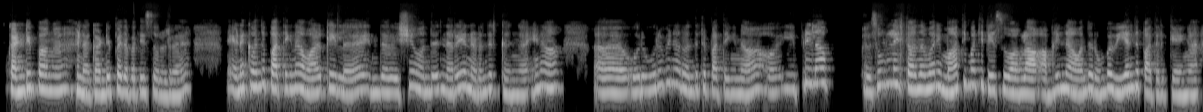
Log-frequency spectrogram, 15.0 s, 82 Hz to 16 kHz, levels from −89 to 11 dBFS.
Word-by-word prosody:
கண்டிப்பாங்க. 235 +1 +5 0.3
நான் 190 0 0
கண்டிப்பா 215 +4 +1
இத 215 - +2
பத்தி 210 +1 -1
சொல்றேன். 185 +3 -1 0.6
எனக்கு 245 +4 +1
வந்து 280 +3 +1
பாத்தீங்கன்னா, 245 +1 +2
வாழ்க்கையில 215 0 0 0.3
இந்த 210 +1 -1 0.2
விஷயம் 255 +7 0
வந்து 220 +1 -1 0.2
நெறைய 230 +6 +1
நடந்திருக்குங்க. 200 -2 -3 0.2
ஏன்னா, 270 +1 0 0.6
அ - - 0 0.4
ஒரு 220 +1 -1
உறவினர் 295 -1 -3
வந்துட்டு 235 +3 -3
பாத்தீங்கன்னா, 200 -2 -2 0.3
"ஒ - - -1 0.3
இப்பிடிலாம் 320 +6 -1 0.4
க் 220 -2 -1
சூழ்நிலைக்கு 310 +1 -1
தகுந்தமாரி 250 +2 +3
மாத்தி 245 +8 +2
மாத்தி 300 -1 -3
பேசுவாங்களா?" 210 -4 +2 0.2
அப்பிடீன்னு 235 +6 +1
நான் 200 -3 +2
வந்து 240 +4 +1
ரொம்ப 215 +6 0
வியந்து 245 +6 +2
பாத்துருக்கேங்க. 190 -2 -2
225 Hz, 140 wpm, -25 LUFS, 205-255 Hz, 0.6 s, கண்டிப்பாங்க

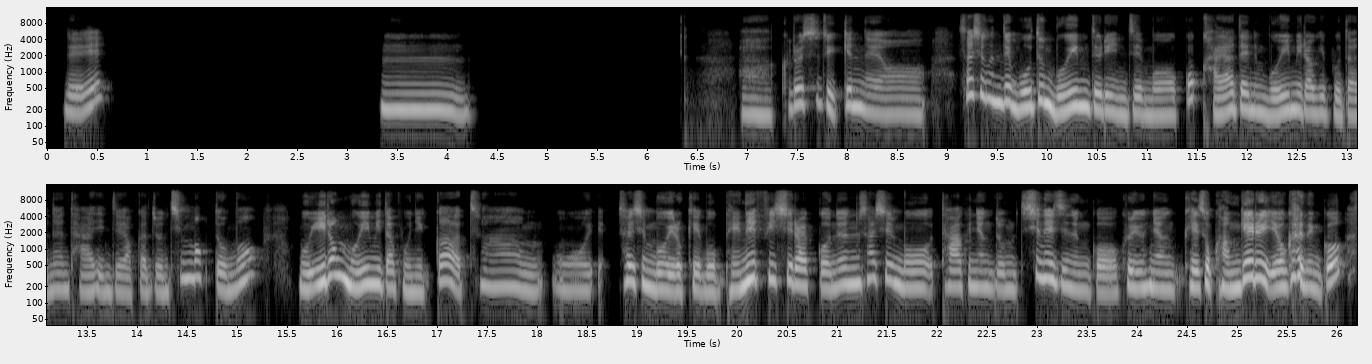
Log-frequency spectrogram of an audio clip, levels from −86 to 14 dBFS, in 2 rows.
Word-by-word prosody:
네. 195 - -4 2.7
음. 205 -4 -2 2.6
아 165 -2 -6
그럴 245 +4 -1
수도 255 -2 -3
있겠네요. 170 -6 -3 0.3
사실 375 -1 0
근데 280 -2 +4
모든 225 +4 +4
모임들이 205 0 +3
인제 170 +1 -4
뭐 160 0 -5
꼭 315 +1 -3
가야 175 +5 -2
되는 195 -3 -1
모임이라기보다는 175 -1 -3
다 165 -2 -8
인제 165 -1 -6
약간 155 +1 -8
좀 160 -1 -6
친목 290 - -2
도모 205 - -3 0.3
뭐 185 -3 0
이런 260 - +5
모임이다 220 -3 +4
보니까 185 +8 -3
참 200 -5 -5
뭐 175 0 -8
이 - - -9 0.2
사실 240 -2 +1
뭐 180 -2 +1
이렇게 165 +1 0
뭐 165 -1 -2
베네핏이랄 245 - +3
거는 215 +5 +1
사실 280 -1 -1
뭐 195 -4 -1
다 200 0 -2
그냥 200 -2 -3
좀 180 -1 -4
친해지는 215 - +1
거 155 0 -2
그리고 195 -1 0
그냥 185 -3 -2
계속 200 +1 +2
관계를 205 +10 +6
이어가는 200 - +4
거? 255 - +4
195 Hz, 230 characters per minute, -23 LUFS, 175-230 Hz, 2.7 s, 관계를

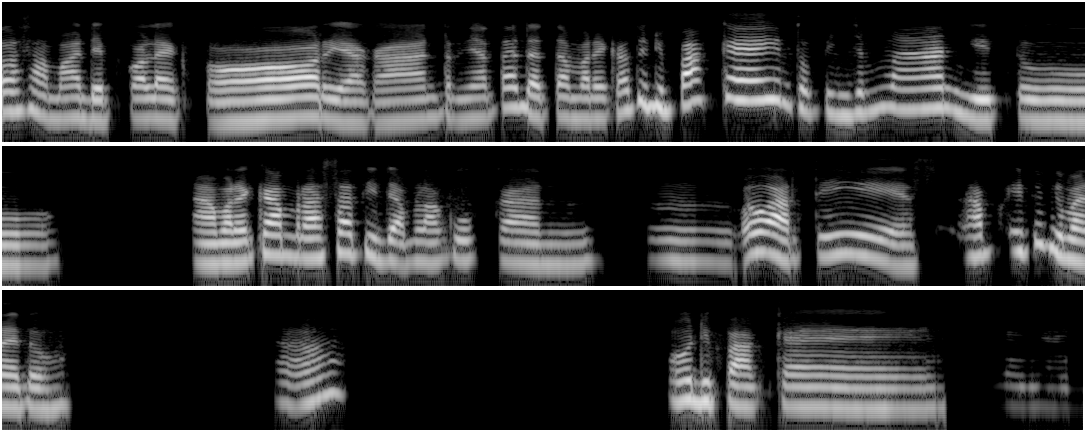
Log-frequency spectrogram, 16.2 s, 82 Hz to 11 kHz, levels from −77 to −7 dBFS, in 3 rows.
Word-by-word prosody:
sama 200 -5 -3
debt 180 0 -2
collector 185 0 +5 0.2
ya 170 - 0
kan, 175 +2 -1
ternyata 195 +6 -5
data 205 0 -1
mereka 190 +4 -3
itu 320 - 0
dipakai 355 +6 +4
untuk 260 -6 -5
pinjaman 260 +5 -1 0.2
gitu. 185 0 -1 1.2
Nah 185 -1 +1
mereka 195 +6 +3
merasa 225 +3 +2
tidak 205 -4 -1
melakukan, 195 -1 -4 0.5
mmm. 195 -2 -11
Oh 265 - +3
artis, 225 -3 -3 0.3
ap 235 +1 0
itu 275 - -4
gimana 205 -6 +3
itu? 180 -1 -2 1.2
Heeh. 220 +8 -5 1.6
Oh 230 +1 +1
dipakai, 185 -3 -2 0.3
ya 195 - -26
ya 185 - -30
195 Hz, 110 wpm, -24 LUFS, 185-230 Hz, 1.6 s, collector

